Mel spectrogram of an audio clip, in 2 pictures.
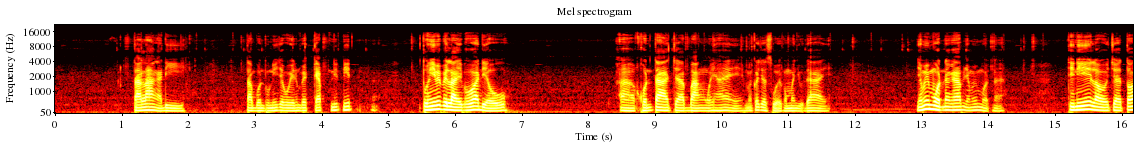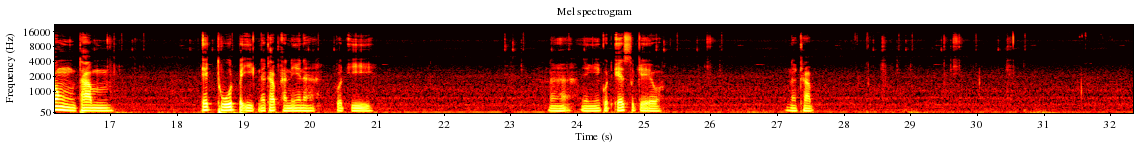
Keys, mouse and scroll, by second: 1.1 scroll, 1.3-1.9 shift+middle drag, 1.9-2.7 scroll, 2.2 shift+middle drag, 2.7-4.1 shift+middle drag, 4.1 scroll, 4.3-5.4 middle drag, 5.4 scroll down 1, 5.7-8.7 middle drag, 9.1-9.5 middle drag, 9.5 scroll, 9.8-10.4 shift+middle drag, 10.4 scroll, 11.2-12.0 shift+middle drag, 12.3-12.8 middle drag, 12.8 click, 13.6 alt+shift+click, 14.1 scroll down 3, 14.3 middle click, 14.6 scroll up 1, 14.9-17.0 middle drag, 17.0 scroll down 1, 17.2-18.6 shift+middle drag, 18.6 shift+scroll up 2, 18.9-19.5 middle drag, 19.5-19.9 scroll up 1, 19.9-21.7 shift+middle drag, 21.7 e, 23.2-24.4 middle drag, 24.4 s, 25.6-26.0 middle drag, 26.0 scroll, 26.2-28.6 middle drag, 28.6 scroll up 1, 28.9-29.5 shift+middle drag, 29.5-30.0 scroll up 1, 30.0-30.5 middle drag, 30.5 scroll, 30.8-32.3 middle drag.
